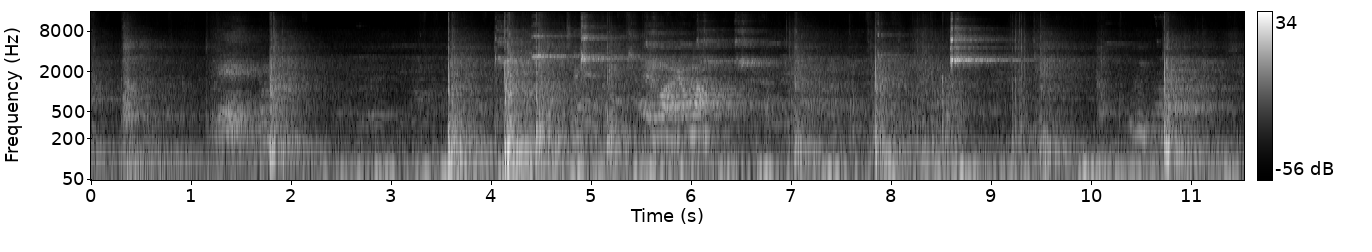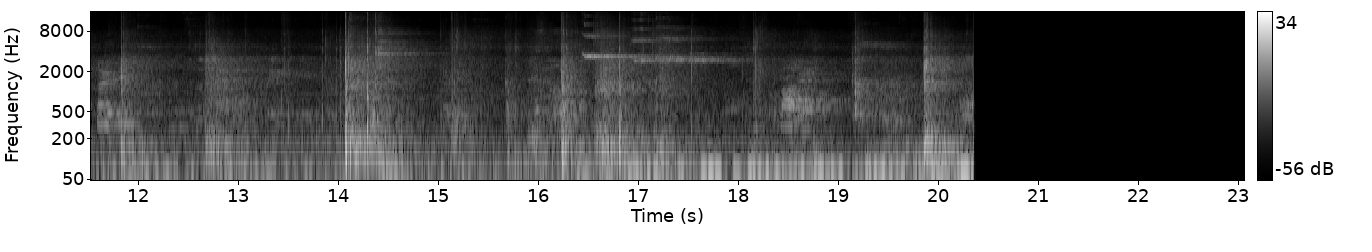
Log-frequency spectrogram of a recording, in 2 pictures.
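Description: Basketball bouncing and thudding on a hardwood gym floor during play, with short sneaker squeaks and brief voices of the players; the sound cuts off suddenly near the end.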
